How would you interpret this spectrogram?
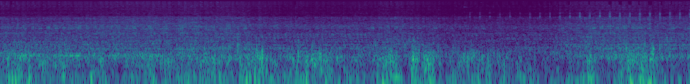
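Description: Engine idling with an uneven light knock that comes and goes over the run; source of the knock not pinned down.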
